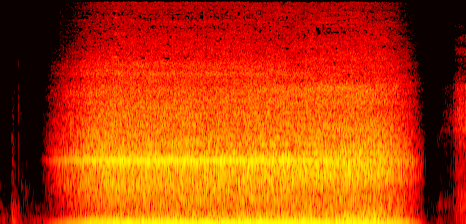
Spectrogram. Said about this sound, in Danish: Ja, og altså, udover at min Playstation så tror den er et fly, der skal lette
